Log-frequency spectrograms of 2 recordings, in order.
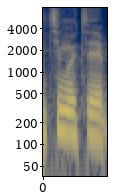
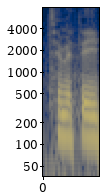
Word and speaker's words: Timothée: It's supposed to be Timothée, but that always just seemed like too obnoxious requirement to put on people. So Timothy, Tim, Timmy.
